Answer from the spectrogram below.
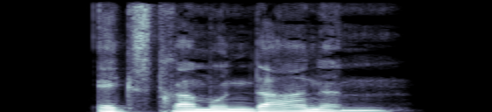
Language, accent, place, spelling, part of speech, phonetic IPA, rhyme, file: German, Germany, Berlin, extramundanem, adjective, [ɛkstʁamʊnˈdaːnəm], -aːnəm, De-extramundanem.ogg
- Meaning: strong dative masculine/neuter singular of extramundan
